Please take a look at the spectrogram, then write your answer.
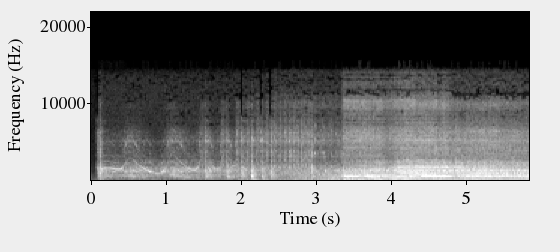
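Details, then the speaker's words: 2004 PT Cruiser with 150,000 miles and a weak battery, cold start at -17°F (-27°C), not plugged in, first start of the day: slow labored cranking for about three seconds, then uneven wavering running that smooths out; rough cold start in extreme cold. "well I got it that doesn't sound too healthy wasn't plugged in or anything but it is going sounds like it's all going to smooth out in a minute here yep sounds nice now"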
